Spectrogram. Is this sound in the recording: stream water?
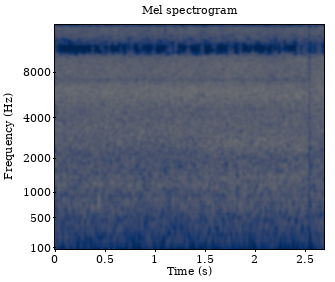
yes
